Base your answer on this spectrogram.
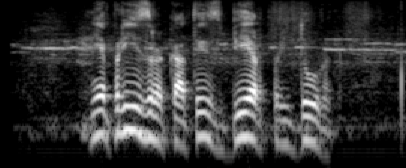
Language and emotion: Russian, angry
